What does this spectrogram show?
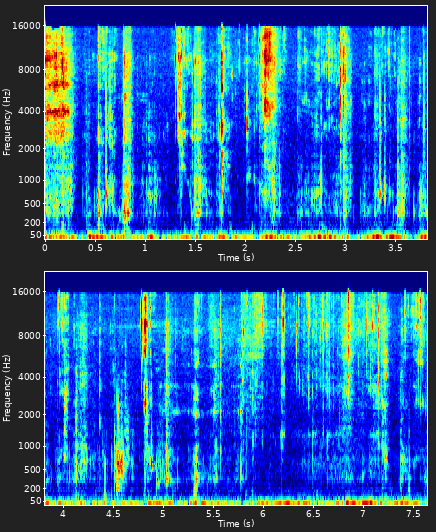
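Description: Close-miked chewing of a crunchy hard corn taco shell: many short, sharp crunches in an irregular run.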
